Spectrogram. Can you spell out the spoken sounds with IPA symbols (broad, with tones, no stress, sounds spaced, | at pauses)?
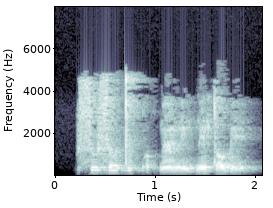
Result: s u˦ s o˦ t u˦˨ ɡ͡b ɔ˨ ɡ͡b ã˨ l ɛ̃˨˦ ɡ͡b ɛ̃˦ t ɔ˦˨ w ɛ̃˨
